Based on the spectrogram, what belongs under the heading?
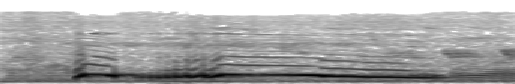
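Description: A collared dove gives one long, drawn-out mournful coo, held for over two seconds and sliding slowly lower before fading. There is faint background hiss.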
